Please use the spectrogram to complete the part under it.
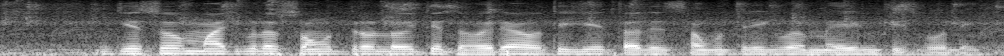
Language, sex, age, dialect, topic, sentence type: Bengali, male, 18-24, Western, agriculture, statement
